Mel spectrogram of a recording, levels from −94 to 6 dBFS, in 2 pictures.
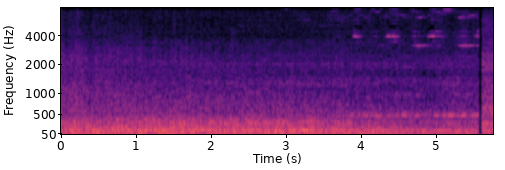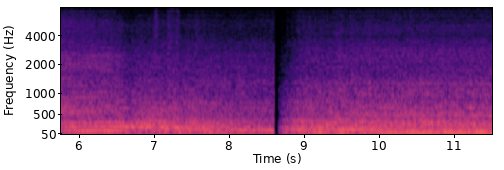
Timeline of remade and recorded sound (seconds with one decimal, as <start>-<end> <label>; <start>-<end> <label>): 0.0-0.7 remade; 0.7-1.3 recorded; 1.3-4.7 remade; 4.7-8.8 recorded; 8.8-11.5 remade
